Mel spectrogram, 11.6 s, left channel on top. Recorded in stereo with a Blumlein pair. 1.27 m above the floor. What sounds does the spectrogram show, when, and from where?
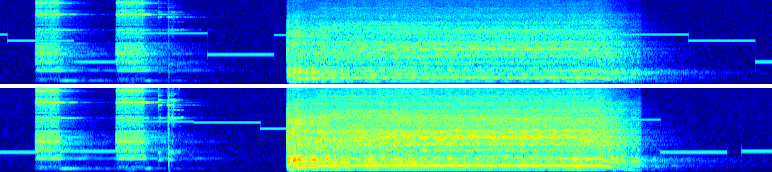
0.5 s a doorbell: 10° right, 1.3 m
2.4 s a bell: 30° right, 0.6 m
4.3 s a blender: 25° right, 0.6 m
